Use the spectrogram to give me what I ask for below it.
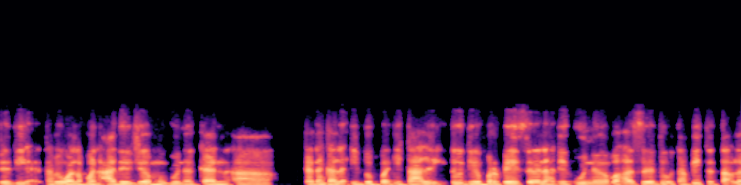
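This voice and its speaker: In a monotone, flat intonation, a male speaker moves along at a fairly quick pace. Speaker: university student. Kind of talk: interview. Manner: hesitant, many fillers.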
